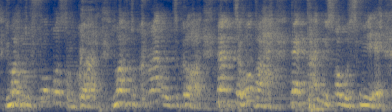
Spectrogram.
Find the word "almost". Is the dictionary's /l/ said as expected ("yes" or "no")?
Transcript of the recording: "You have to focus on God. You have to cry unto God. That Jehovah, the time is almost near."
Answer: no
